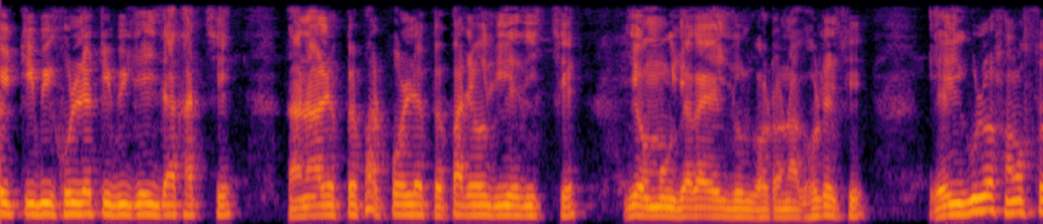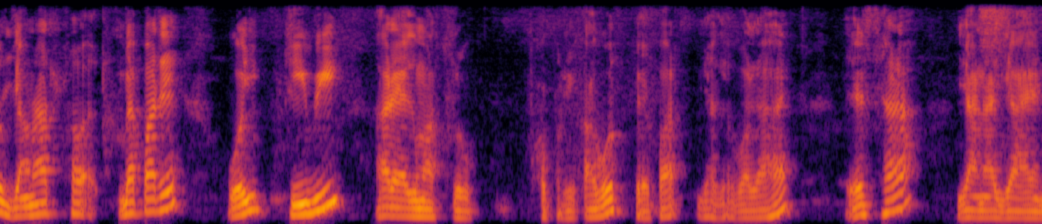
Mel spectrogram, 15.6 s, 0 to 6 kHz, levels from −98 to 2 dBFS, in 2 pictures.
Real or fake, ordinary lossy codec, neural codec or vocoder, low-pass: real; AAC, 48 kbps; none; 5.4 kHz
